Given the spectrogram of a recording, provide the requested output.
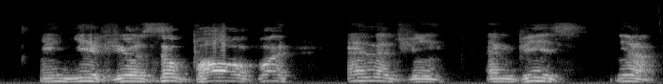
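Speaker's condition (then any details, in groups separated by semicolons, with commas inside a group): ALS; sounds drunk to strangers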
